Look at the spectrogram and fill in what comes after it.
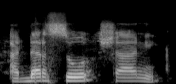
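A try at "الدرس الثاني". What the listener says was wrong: Bukan sa, fa. Ad-darsu tsani. Ad-darsu tsani. Langsung masukkan ya. Ad-darsu tsani.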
